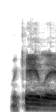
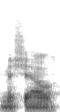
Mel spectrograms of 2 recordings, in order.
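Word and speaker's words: michelei: But yeah, Michele is one that I learned better after pronouncing it Michelle for way too long.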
